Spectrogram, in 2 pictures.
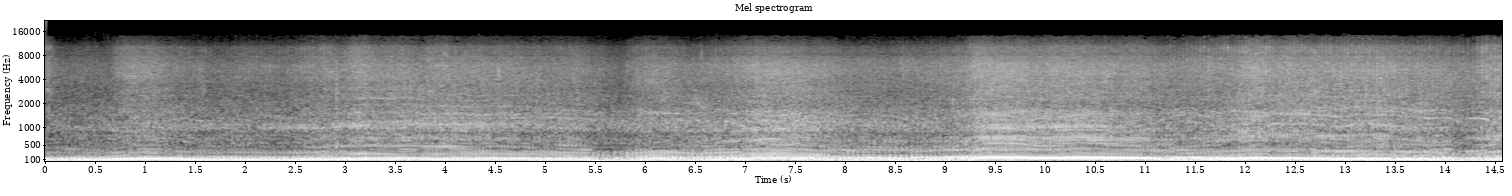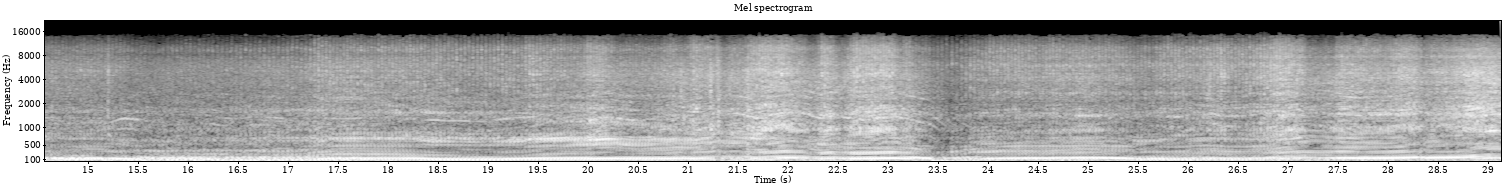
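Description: Side-by-side UTV engine running hard, revving up and down again and again.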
